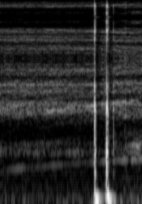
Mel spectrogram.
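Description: Zipline trolley's pulleys running down the steel cable, a faint whine that climbs slowly in pitch as the rider picks up speed. Two sharp knocks about one and a half seconds in.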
